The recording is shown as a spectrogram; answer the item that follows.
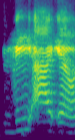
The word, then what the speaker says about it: Bazil: Bazil. It's like Brazil without the R.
